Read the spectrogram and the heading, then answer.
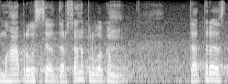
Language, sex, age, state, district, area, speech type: Sanskrit, male, 18-30, Odisha, Balangir, rural, spontaneous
